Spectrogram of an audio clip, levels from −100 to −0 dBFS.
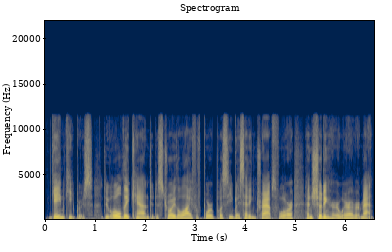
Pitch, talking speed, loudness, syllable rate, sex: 115 Hz, 190 wpm, -22 LUFS, 5.1 syllables/s, male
